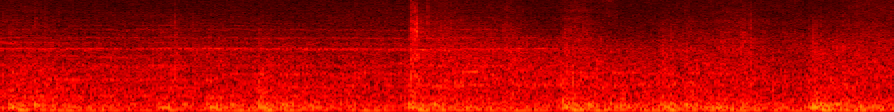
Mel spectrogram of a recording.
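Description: Ice hockey arena background during play: a steady low noise of the rink and crowd, with a sharp knock about two seconds in.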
